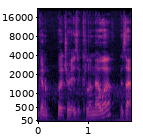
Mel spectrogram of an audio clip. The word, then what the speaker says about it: Klonoa: Is it Klonoa?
